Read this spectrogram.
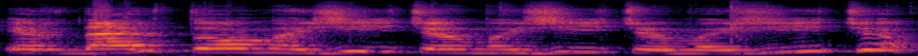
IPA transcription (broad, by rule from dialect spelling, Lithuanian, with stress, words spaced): ɪr ˈdɐr ˈtoː mɐˈʒʲiːt͡ʃʲoː mɐˈʒʲiːt͡ʃʲoː mɐˈʒʲiːt͡ʃʲoː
